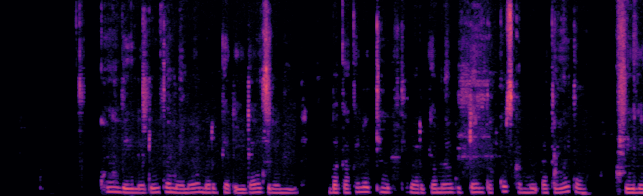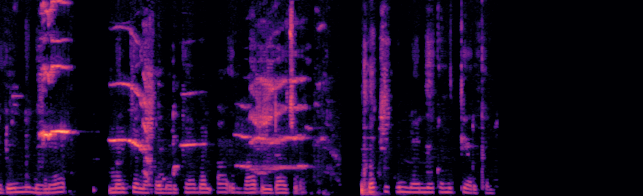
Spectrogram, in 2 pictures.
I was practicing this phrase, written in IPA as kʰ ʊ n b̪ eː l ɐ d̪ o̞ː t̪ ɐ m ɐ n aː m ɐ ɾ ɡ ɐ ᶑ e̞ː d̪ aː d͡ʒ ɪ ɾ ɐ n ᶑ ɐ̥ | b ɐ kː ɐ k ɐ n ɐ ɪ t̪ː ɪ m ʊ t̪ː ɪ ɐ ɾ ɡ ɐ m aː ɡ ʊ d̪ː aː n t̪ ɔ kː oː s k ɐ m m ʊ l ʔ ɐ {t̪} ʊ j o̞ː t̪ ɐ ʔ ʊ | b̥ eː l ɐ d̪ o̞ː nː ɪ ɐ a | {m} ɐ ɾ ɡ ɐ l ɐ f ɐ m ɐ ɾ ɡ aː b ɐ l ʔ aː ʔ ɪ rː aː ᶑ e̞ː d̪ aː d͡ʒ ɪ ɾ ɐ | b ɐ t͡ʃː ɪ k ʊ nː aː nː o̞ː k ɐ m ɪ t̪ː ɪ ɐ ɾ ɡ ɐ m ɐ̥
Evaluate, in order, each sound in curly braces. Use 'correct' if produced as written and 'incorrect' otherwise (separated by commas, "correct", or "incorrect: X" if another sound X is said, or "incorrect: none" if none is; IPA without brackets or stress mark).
correct, correct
